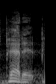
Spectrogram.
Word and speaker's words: Pettit: Like my last name's Pettit. People call me Petite. I said, I'm not small.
